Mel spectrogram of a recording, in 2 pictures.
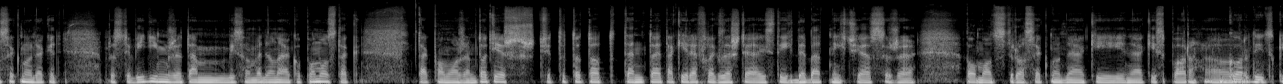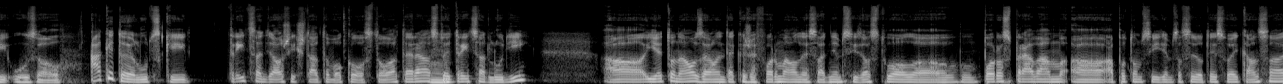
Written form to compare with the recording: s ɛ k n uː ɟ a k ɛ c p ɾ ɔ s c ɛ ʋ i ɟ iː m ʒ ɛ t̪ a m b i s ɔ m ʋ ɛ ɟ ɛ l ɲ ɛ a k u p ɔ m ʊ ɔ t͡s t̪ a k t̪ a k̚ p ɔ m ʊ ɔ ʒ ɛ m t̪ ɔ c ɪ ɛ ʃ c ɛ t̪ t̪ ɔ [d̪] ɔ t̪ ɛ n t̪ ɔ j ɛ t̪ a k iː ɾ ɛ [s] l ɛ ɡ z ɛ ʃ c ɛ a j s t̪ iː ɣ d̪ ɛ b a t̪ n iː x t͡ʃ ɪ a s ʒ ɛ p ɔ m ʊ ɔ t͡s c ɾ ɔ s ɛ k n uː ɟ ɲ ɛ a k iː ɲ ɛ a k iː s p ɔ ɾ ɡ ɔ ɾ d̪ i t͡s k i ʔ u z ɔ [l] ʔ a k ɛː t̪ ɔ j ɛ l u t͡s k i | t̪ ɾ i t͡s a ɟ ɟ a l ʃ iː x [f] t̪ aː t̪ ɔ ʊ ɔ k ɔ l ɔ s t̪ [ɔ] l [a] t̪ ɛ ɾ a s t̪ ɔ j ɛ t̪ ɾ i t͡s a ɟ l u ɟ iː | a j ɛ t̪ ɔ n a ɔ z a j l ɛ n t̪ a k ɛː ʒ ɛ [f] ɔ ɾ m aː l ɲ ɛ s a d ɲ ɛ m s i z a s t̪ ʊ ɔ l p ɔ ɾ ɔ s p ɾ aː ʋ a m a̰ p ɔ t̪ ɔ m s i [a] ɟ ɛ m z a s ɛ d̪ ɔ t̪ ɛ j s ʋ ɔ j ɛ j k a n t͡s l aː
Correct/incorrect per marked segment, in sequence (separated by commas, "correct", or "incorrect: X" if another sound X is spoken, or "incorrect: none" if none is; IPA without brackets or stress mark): incorrect: t̪, incorrect: f, correct, incorrect: ʃ, correct, correct, correct, incorrect: i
